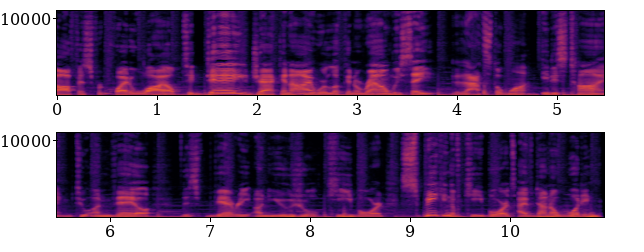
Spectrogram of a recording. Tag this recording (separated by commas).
typing on typewriter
